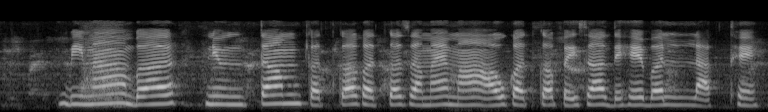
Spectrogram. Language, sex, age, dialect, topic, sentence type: Chhattisgarhi, female, 18-24, Central, banking, question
